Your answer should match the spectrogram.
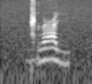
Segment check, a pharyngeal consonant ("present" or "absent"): present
